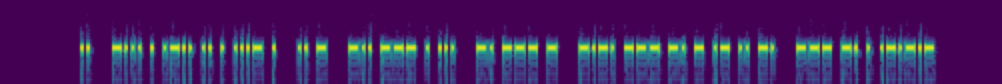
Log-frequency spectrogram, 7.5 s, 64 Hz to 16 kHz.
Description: Morse code, heard as a keyed tone, about 50 wpm, 700 Hz. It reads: I BELIEVE IT DOES NOT CONTAIN ONE.
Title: Sentences from Top 1000 Words - Review Part 2 - 50wpm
